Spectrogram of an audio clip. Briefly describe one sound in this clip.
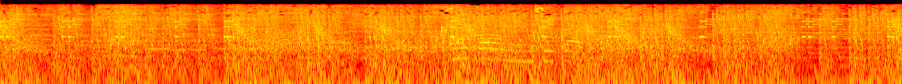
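Rapid shots fire over and over in a video game.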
